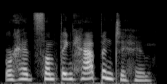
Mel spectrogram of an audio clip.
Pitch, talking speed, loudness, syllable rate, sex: 230 Hz, 215 wpm, -18 LUFS, 6.9 syllables/s, female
